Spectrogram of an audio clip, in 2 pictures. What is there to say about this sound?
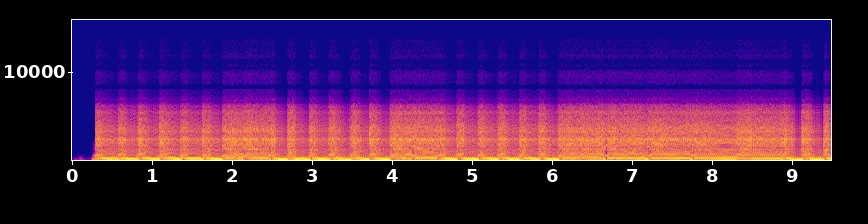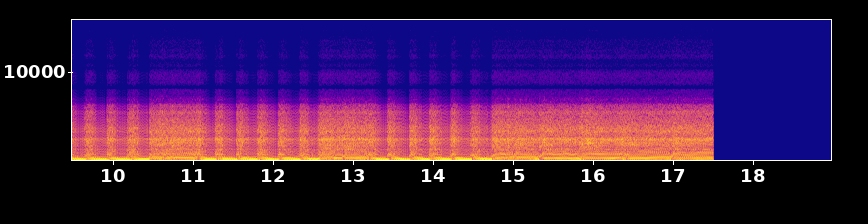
Music > Solo instrument
Heavy Metal style riffs made by me, using a custom made Les Paul style guitar with a Gibson 500T humbucker. 5150 TS profile used via a Kemper Profiler Amp, recorded on Reaper software.
heavy, Metal, riffs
